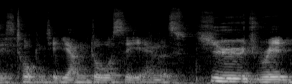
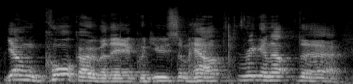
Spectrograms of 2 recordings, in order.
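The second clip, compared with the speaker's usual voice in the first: gruff first mate; 5 semitones higher, 6 dB louder, slower than usual. Acted. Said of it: "Scabbers says".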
